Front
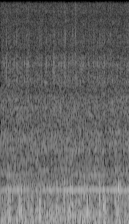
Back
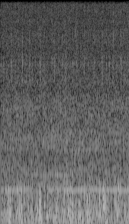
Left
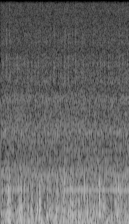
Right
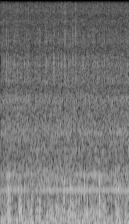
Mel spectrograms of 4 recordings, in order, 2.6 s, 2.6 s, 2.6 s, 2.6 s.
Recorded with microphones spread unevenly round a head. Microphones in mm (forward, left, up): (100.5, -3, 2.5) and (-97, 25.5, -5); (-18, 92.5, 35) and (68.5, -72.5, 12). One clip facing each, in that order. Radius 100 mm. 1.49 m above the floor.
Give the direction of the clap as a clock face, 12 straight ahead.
I don't hear a clap.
